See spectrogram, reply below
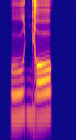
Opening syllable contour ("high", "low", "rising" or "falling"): rising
